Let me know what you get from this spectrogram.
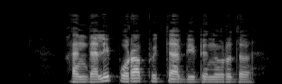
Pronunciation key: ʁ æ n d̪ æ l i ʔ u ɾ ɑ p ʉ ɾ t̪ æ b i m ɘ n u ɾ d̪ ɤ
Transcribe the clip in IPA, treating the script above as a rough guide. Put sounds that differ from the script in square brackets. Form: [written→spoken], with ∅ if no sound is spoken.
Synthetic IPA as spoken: ʁ æ n d̪ æ l i [ʔ→p] u ɾ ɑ p ʉ [ɾ→∅] t̪ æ b i [m→b] ɘ n u ɾ d̪ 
